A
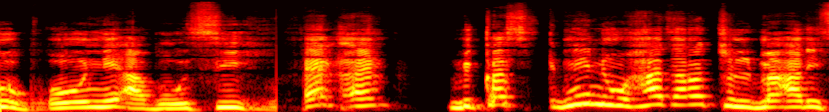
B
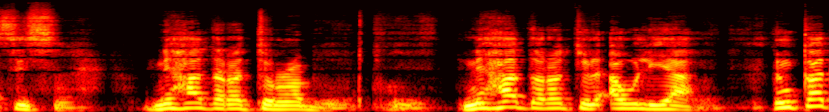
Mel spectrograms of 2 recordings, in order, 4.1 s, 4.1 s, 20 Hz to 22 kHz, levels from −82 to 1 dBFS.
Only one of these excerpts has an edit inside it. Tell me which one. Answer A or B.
A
